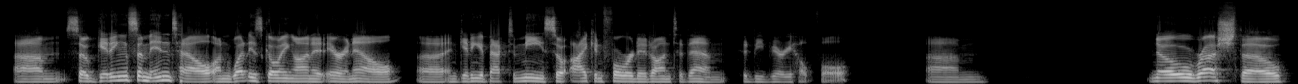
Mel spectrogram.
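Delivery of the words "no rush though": deadpan, dry, sarcastic throwaway aside. After asking for intel to be sent back, speaker adds a remark: sarcastic. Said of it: "she says sarcastically".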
